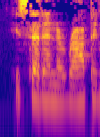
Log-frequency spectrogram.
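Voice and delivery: usual speaking voice

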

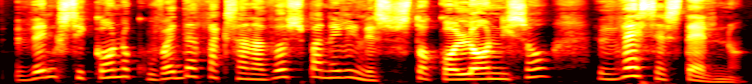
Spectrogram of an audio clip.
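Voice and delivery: high-pitched, slow scolding mother; mock angry yelling. Mother yelling at her drunk son in the car, high mock-angry voice. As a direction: imitate a mother who will hear no argument. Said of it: "να μου φωνάζει".

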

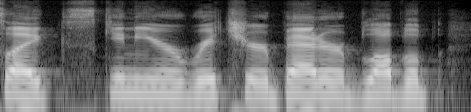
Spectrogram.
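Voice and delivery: usual speaking voice

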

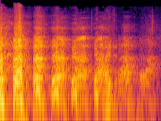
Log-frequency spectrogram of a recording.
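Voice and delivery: laughing. Real, not acted. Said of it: "That's the worst Mourinho accent ever".

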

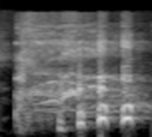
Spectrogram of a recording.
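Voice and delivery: high silent wheeze of a laugh; breathless squeaky laugh; wheezing laugh. Real, not acted. Wheezing laugh at being right.

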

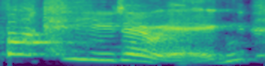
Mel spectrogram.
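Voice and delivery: high, incredulous mock protest; mind's alarmed voice. Swimmer's mind balking at the cold river, laughing alarm. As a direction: voice the panicking mind, half laughing. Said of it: "my mind is saying".

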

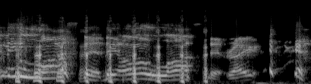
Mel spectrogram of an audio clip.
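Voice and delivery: high and slow, laughter in the voice; laughing while talking. Real, not acted. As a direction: still giggling as you say it. Laughing recalling audience reaction.

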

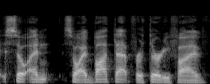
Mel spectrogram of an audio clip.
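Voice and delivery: ordinary delivery

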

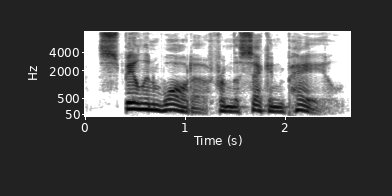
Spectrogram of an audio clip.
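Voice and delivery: plain reading voice

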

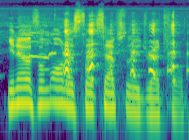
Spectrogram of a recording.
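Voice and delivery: playful British understatement; fake British accent. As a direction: deliver a polite put-down in put-on British. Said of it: "with a fake British accent".

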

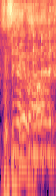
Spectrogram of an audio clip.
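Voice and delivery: high, laughing movie line; laughing quote. Retold or imitated. Laughing as he echoes the movie line, high and squealed.

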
